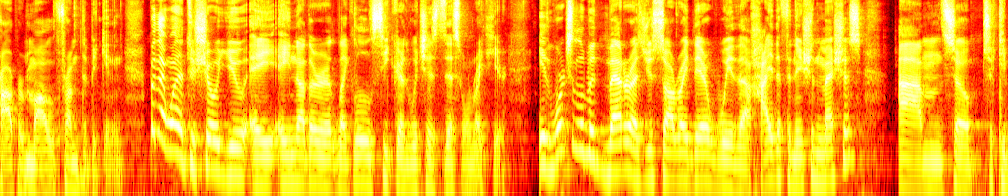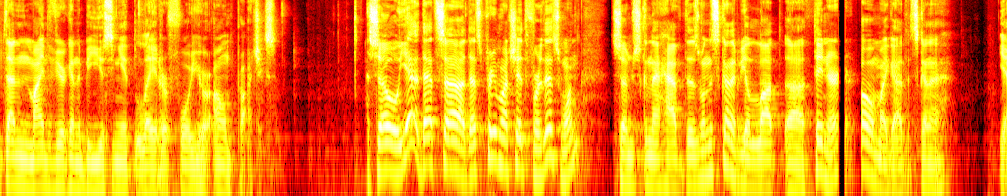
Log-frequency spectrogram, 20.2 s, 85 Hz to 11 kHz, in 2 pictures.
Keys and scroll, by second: 1.0 1, 4.3 3, 4.8 q, 6.1 1, 14.1 3, 16.1 w, 16.7 r.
